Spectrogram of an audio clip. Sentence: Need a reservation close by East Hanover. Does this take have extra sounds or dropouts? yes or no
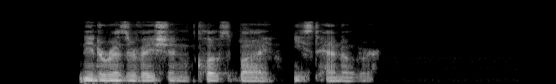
no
